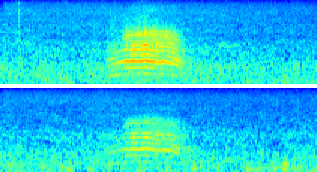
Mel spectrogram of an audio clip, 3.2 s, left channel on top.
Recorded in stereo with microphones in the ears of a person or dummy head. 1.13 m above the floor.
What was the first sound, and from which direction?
A cat meowing, 45° left (ahead or behind).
